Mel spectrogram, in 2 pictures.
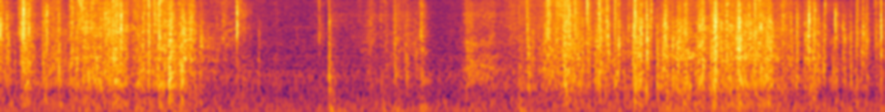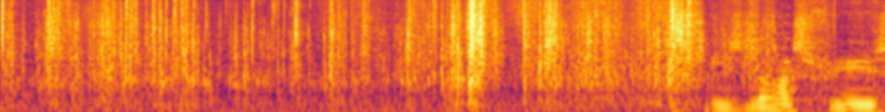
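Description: A plastic bag crinkles and rustles up close.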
